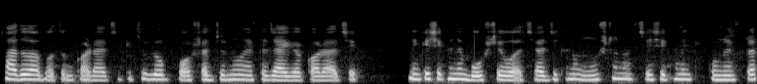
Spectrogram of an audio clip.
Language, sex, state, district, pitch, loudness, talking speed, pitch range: Bengali, female, Odisha, Malkangiri, 225 Hz, -14 LUFS, 190 wpm, 205-240 Hz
